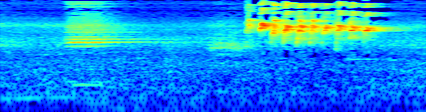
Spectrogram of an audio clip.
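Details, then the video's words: Lovebird sounds: a soft faint note first, then a rapid burst of shrill, repeated chirps about seven or eight in quick succession, high and scratchy, against low background hiss. "love birds sound"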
